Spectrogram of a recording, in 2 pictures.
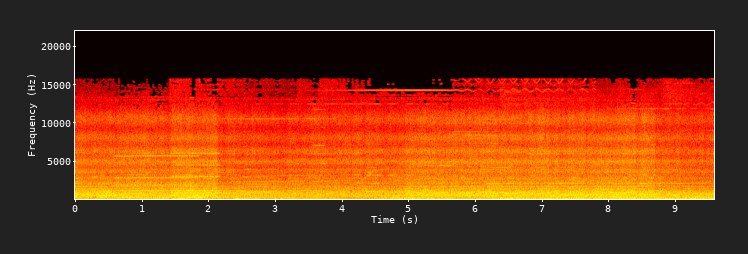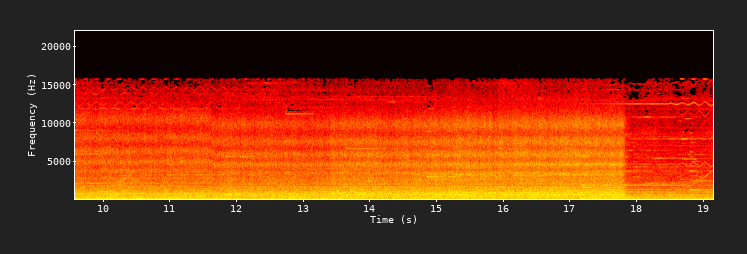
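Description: Experimental electronic noise music: a dense, noisy synthesizer drone with held high tones over low droning notes that shift every second or so.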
